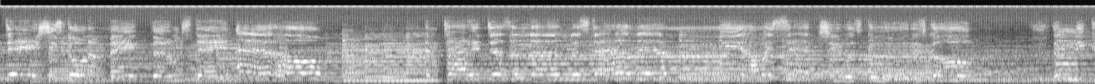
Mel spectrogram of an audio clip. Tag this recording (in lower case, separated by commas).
music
